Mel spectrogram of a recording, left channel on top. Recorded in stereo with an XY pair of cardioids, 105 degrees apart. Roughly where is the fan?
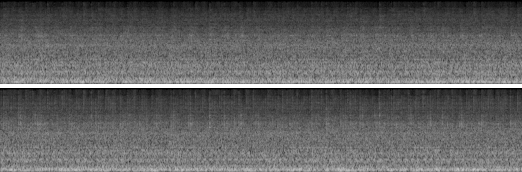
Right.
